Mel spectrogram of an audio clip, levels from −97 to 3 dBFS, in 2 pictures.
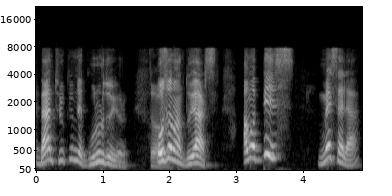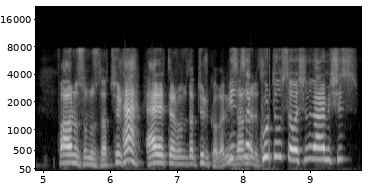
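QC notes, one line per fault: The speech arrives intact through G.722 wideband coding at 64 kbit/s, which keeps the band up to about 7 kHz, and nothing in the signal needs flagging.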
